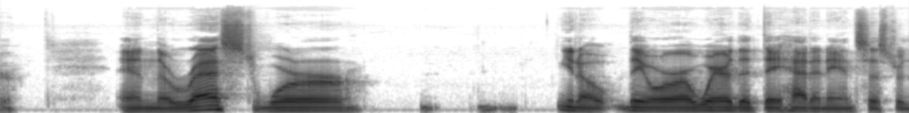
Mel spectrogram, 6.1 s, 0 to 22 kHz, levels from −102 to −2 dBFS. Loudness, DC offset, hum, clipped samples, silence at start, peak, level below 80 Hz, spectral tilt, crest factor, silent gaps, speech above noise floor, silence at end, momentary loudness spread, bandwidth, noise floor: -20 LUFS; under 0.1%; none; under 0.1%; 0 s; -4 dBFS; -54 dBFS; -5.5 dB/octave; 18 dB; none; 41 dB; 0 s; 17 LU; 15 kHz; -60 dBFS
